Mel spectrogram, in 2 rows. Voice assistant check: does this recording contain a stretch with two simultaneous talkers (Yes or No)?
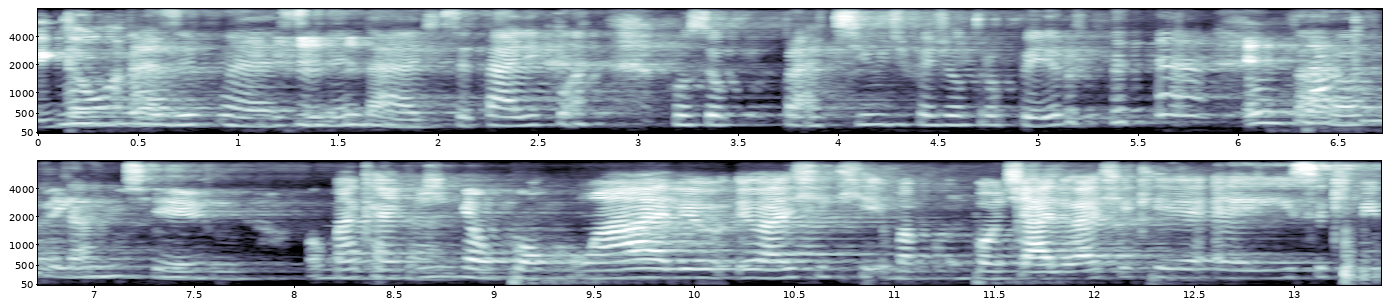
Yes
